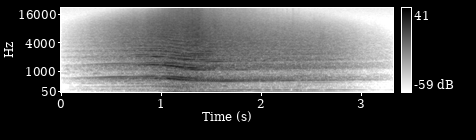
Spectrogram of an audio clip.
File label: FERRARI; Ferrari 3400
